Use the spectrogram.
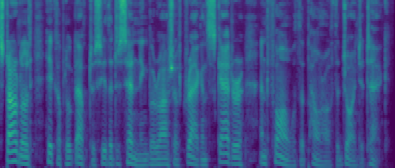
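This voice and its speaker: A man's voice: lowish voice, lively intonation, a little fast. A man reading a fantasy audiobook as narrator, in dramatic scripted narration.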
